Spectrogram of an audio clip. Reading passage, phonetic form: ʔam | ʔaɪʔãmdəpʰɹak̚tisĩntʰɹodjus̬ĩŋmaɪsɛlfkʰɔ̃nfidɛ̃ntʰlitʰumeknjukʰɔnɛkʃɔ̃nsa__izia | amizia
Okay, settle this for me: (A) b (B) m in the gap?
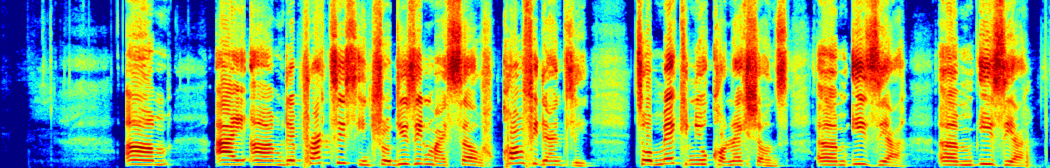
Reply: B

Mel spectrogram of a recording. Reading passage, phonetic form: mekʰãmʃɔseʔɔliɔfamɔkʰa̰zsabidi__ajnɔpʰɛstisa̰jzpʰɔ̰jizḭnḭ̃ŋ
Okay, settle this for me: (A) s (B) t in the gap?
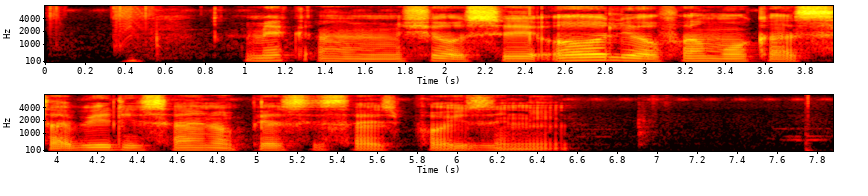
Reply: A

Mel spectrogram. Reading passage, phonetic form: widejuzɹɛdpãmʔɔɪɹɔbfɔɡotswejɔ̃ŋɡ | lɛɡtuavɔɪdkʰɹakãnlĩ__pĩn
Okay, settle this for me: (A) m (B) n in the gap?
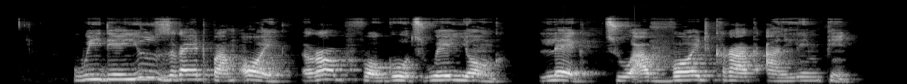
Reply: A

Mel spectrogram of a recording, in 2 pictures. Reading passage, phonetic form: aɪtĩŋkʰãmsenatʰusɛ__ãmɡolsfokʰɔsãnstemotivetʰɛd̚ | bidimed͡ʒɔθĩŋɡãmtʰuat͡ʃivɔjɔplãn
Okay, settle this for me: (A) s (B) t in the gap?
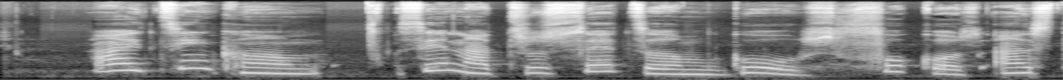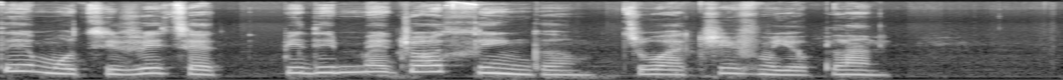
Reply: B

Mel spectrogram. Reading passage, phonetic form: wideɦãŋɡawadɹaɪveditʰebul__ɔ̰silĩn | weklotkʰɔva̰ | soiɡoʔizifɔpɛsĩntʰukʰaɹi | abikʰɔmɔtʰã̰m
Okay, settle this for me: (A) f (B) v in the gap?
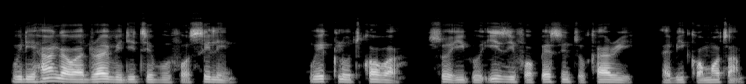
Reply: A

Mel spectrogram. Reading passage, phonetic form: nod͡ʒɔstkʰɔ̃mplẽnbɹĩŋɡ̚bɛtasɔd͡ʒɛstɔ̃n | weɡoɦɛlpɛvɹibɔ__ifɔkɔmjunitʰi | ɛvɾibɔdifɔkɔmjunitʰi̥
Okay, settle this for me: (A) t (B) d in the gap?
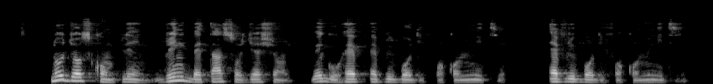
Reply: B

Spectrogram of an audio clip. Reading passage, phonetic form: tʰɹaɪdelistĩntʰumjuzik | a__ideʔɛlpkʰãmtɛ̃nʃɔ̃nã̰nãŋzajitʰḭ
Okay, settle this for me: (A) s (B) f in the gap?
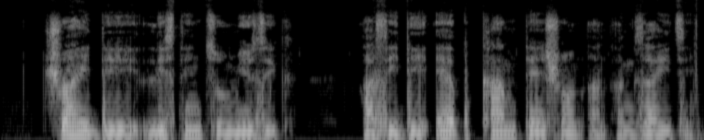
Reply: A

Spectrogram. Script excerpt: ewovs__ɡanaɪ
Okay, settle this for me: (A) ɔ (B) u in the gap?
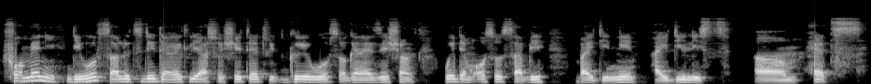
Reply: A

